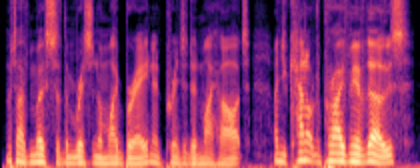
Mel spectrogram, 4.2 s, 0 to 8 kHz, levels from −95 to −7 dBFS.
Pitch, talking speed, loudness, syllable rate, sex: 110 Hz, 300 wpm, -17 LUFS, 7.4 syllables/s, male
